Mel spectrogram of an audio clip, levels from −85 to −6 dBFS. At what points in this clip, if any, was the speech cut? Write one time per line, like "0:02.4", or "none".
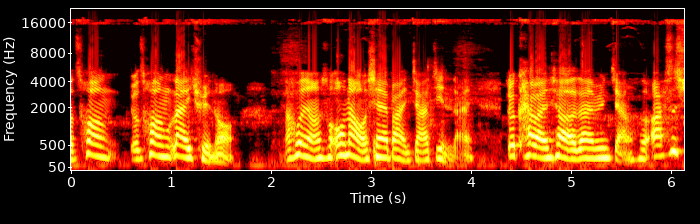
0:02.0
0:04.3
